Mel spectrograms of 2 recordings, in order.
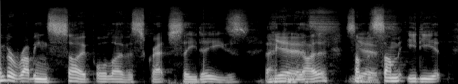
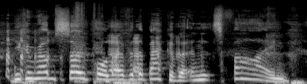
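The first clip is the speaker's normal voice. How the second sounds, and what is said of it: Put-on British accent. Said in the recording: “It's probably someone from the UK, so let's stick with that accent.”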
